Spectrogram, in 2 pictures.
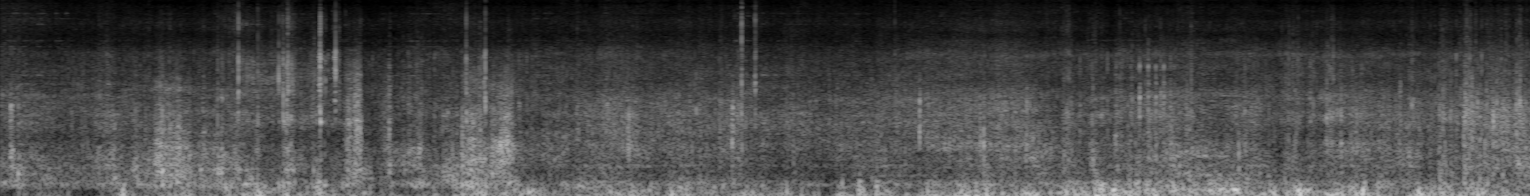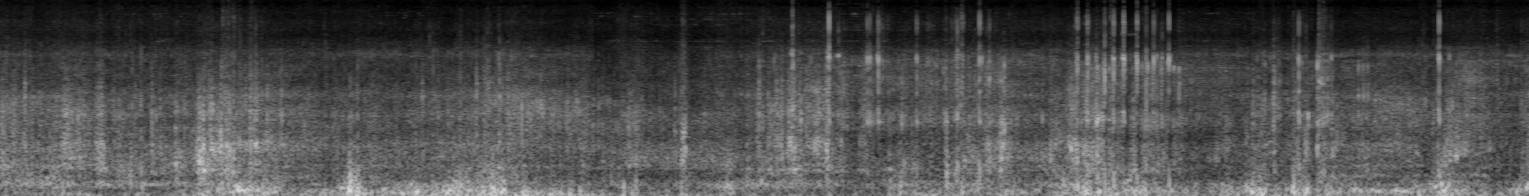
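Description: Mountain bike riding fast over a rough dirt trail: tyres running on dirt and rock, and the bike knocking and rattling over bumps many times, with wind on the microphone.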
